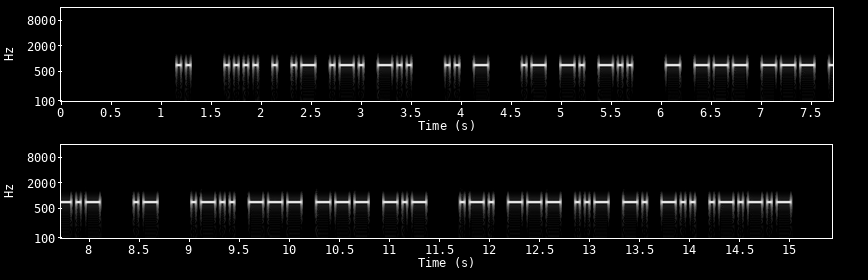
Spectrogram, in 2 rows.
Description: Morse code, heard as a keyed tone, about 25 wpm, 700 Hz. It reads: I HEARD IT AND TOOK A LOOK ROUND.
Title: Sentences from Top 1000 Words - Review Part 1 - 25wpm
